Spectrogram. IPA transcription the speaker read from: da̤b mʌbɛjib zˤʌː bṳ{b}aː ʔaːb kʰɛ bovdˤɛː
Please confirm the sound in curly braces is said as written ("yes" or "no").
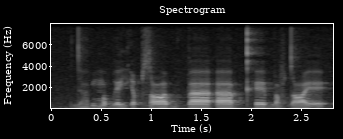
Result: yes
